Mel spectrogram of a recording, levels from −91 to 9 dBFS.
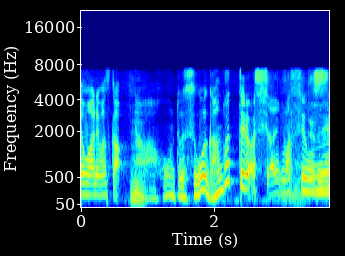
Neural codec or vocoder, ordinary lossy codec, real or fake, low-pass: none; none; real; 7.2 kHz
